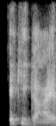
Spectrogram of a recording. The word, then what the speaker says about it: ikigai: Ikigai, and it's spelled I-K-I-G-A-I.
